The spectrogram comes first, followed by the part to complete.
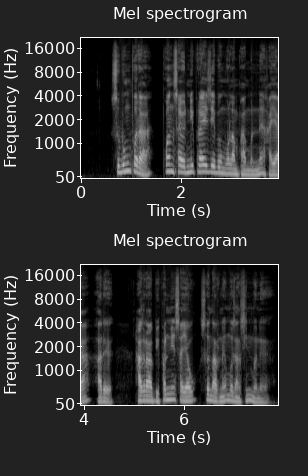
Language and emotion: Bodo, neutral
